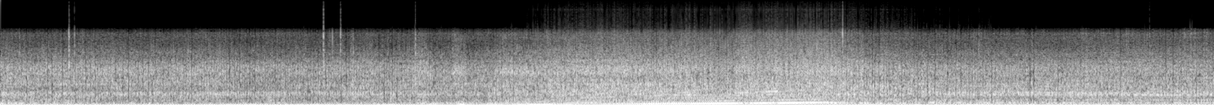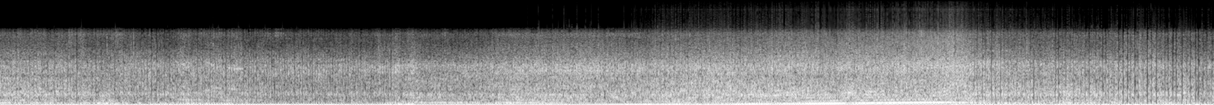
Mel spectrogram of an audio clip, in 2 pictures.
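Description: City bus engine heard from inside the passenger cabin, loud throughout, rising in pitch twice as the bus accelerates, each rise breaking off suddenly, about a third of the way in and again near the end.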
